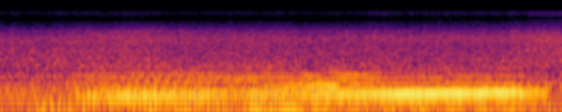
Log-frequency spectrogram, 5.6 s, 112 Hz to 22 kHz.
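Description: A tuned FBO Volkswagen MK6 GTI engine pulls hard under acceleration, its loud rising tone climbing steadily for several seconds from inside the car, alone without talk.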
